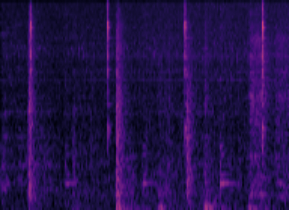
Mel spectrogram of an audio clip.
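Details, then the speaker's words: Open thermal turn signal flasher on the bench, its steel strip straightening and re-curving as the resistive coil heats: crisp, sharp clicks about once a second in a quiet room, contacts opening and closing normally. "the switch opening and closing opening and closing add infinum"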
